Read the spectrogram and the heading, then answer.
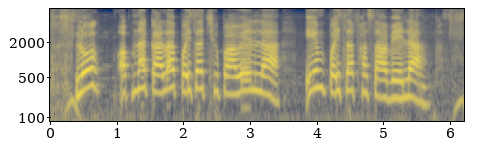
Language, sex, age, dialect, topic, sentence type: Bhojpuri, female, <18, Southern / Standard, banking, statement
